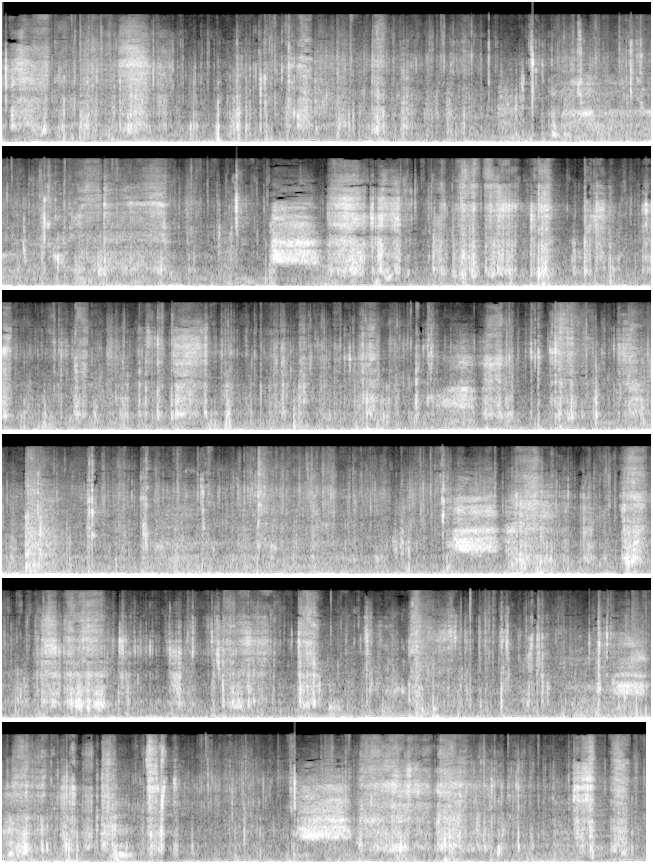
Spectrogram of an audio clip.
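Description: A person biting and chewing braised pig's trotters: a continuous run of wet mouth clicks and smacks.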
